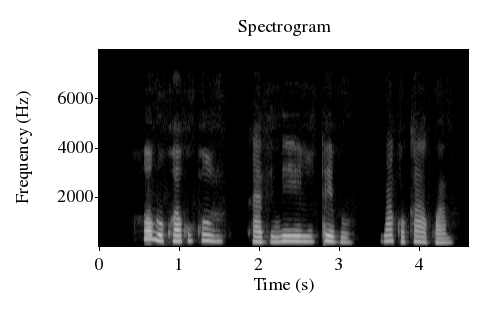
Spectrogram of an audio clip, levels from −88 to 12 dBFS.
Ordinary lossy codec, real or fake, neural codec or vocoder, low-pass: none; fake; autoencoder, 48 kHz, 32 numbers a frame, DAC-VAE, trained on Japanese speech; 7.2 kHz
